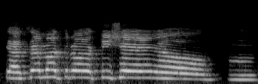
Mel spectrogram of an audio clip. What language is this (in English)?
Marathi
